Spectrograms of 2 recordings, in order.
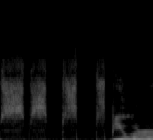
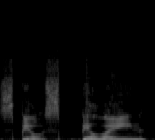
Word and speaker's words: Spillane: Spieler or Spila? How do you say it? Spillane. Just be smart, man.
